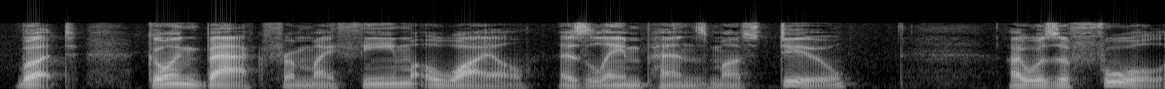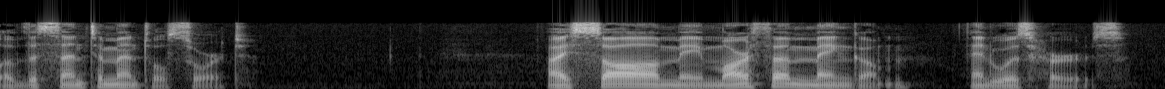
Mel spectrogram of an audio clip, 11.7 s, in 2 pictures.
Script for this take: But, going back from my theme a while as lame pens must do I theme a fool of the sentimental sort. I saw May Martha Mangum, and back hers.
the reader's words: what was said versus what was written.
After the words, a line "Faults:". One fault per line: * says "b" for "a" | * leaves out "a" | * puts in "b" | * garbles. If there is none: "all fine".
But, going back from my theme a while as lame pens must do I was a fool of the sentimental sort. I saw May Martha Mangum, and was hers.
Faults:
* says "was" for "theme"
* says "was" for "back"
